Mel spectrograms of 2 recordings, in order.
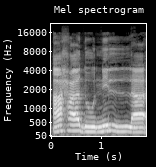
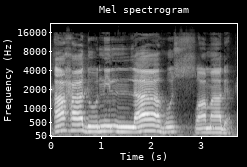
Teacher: আহাদু বলতে হবে দাল পেশ দুই এক পেশ উচ্চারণ করতে হবে তারপর নুনকে লাম খেতে হবে নিল্লা বলতে হবে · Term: নুনে কুতনি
